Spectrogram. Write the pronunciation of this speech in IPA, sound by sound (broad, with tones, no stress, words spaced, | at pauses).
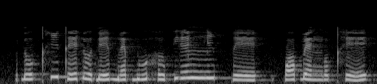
ɗo˩˧t̪ʰi˦˥t̪e˩˧ɗʊ˨˩ ɗe˩˧bɛ˩˧ ɓu˩˧hʊ˨˩ pjɪ˦˥lːi˦˥pːe˨˩ | pɔ˩˧ɓɛ˨˩ŋo˩˧t̪ʰe˧˩˧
